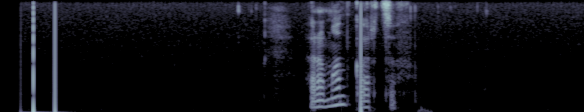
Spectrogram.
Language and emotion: Russian, neutral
